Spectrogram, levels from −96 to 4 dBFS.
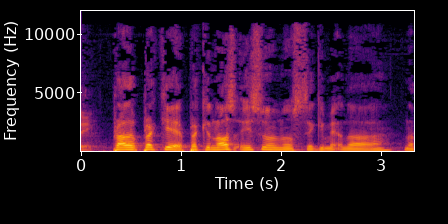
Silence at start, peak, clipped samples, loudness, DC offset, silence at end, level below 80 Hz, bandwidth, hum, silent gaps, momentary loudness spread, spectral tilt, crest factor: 0 s; -2 dBFS; under 0.1%; -19 LUFS; under 0.1%; 0 s; -32 dBFS; 11.5 kHz; none; none; 10 LU; -7.5 dB/octave; 16 dB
